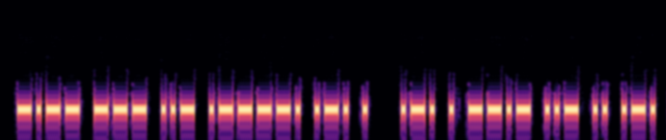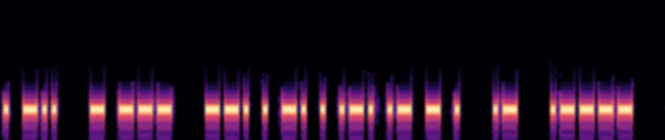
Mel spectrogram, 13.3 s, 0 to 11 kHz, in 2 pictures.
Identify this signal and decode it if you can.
Morse code, heard as a keyed tone, about 25 wpm, 600 Hz. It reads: YOU'RE REQUIRED TO GENERATE A 1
